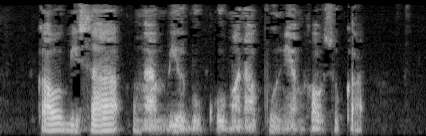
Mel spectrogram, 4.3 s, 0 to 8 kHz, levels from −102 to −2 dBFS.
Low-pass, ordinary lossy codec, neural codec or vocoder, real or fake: 7.2 kHz; MP3, 32 kbps; vocoder, 22.05 kHz, 80 mel bands, HiFi-GAN; fake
